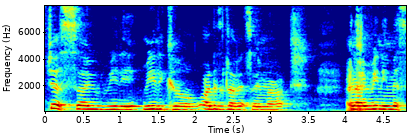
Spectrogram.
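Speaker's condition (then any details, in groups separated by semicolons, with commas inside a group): Down syndrome; held back a year at primary school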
